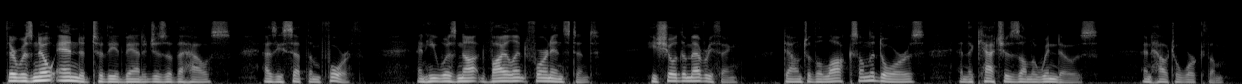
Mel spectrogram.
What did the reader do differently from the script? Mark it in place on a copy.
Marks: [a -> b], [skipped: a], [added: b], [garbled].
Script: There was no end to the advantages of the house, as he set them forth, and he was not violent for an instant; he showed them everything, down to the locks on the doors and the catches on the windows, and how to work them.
There was no end to the advantages of the house, as he set them forth, and he was not violent for an instant; he showed them everything, down to the locks on the doors and the catches on the windows, and how to work them.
